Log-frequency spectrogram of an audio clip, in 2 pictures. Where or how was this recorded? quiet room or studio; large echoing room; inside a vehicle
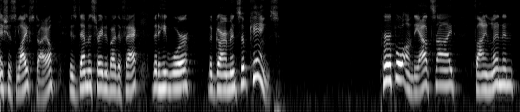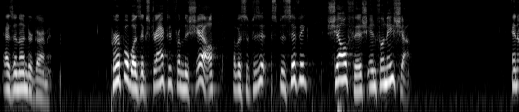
large echoing room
